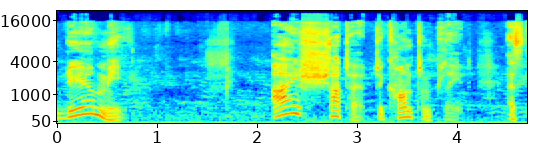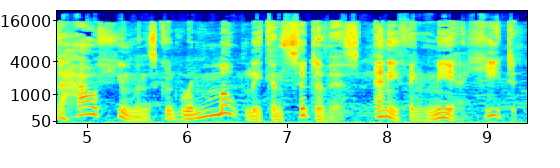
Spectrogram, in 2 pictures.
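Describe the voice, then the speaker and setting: Man playing a slow, pompous dragon teacher. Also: mid-range voice, wildly swooping pitch, a little mellow, breathy edge, heavily acted. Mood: dismissive, haughty. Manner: pompous, stilted, over-formal diction. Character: haughty male dragon teacher, formal, proud, scornful of humans. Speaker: roleplay voice performer. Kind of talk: ASMR roleplay monologue, theatrical.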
